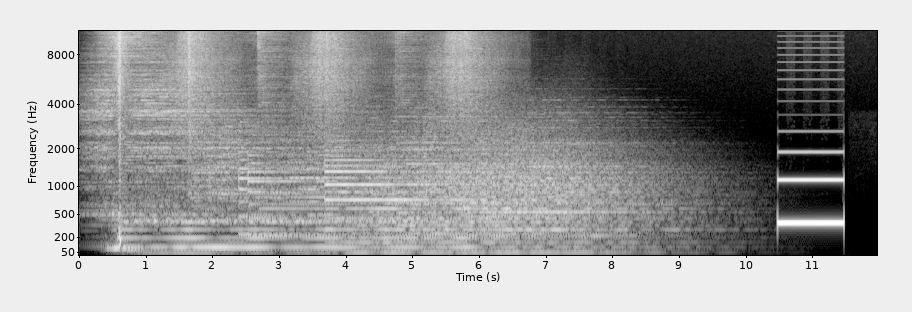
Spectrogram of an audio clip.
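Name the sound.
telephone ringing tone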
